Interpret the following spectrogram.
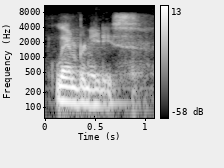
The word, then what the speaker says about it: Lambrinides: Do I say that right? Lambrinides. Basically, you're saying it right.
